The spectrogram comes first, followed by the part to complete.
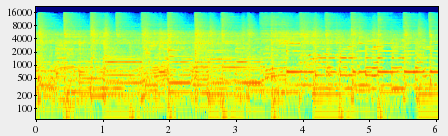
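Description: Live band playing an instrumental break: electric guitar lead with bent, gliding notes over strummed acoustic guitar, electric bass and a drum kit keeping a steady beat.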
